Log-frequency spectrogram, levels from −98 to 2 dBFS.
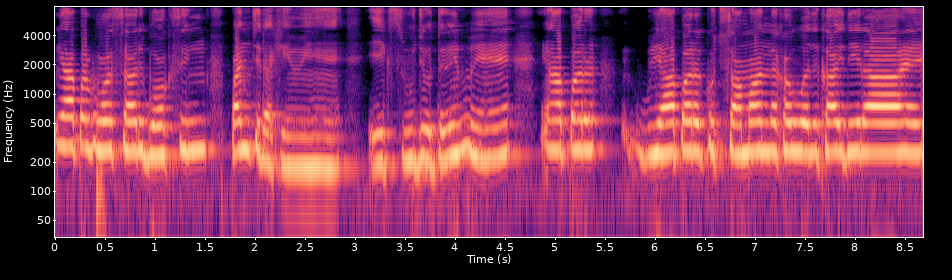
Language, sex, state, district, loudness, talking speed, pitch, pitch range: Hindi, male, Bihar, Gaya, -13 LUFS, 180 wpm, 250 Hz, 235-265 Hz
